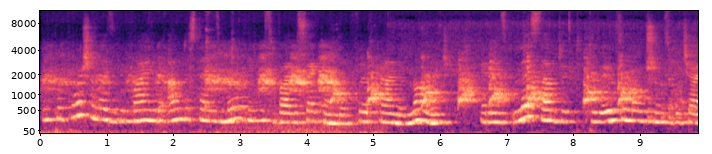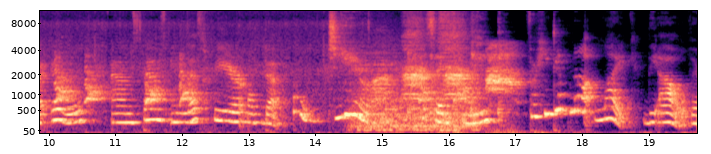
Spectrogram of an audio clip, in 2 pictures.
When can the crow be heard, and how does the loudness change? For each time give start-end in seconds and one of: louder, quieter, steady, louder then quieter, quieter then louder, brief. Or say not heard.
0.0-4.5 louder
14.4-17.1 brief.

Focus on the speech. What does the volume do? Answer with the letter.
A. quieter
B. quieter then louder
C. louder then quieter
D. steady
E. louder
D.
